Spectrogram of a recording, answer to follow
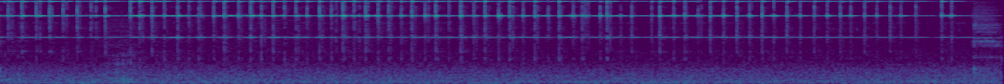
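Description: A small metal hand bell shaken rapidly and continuously, its clapper striking many times a second over a steady high ring. It stops near the end.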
